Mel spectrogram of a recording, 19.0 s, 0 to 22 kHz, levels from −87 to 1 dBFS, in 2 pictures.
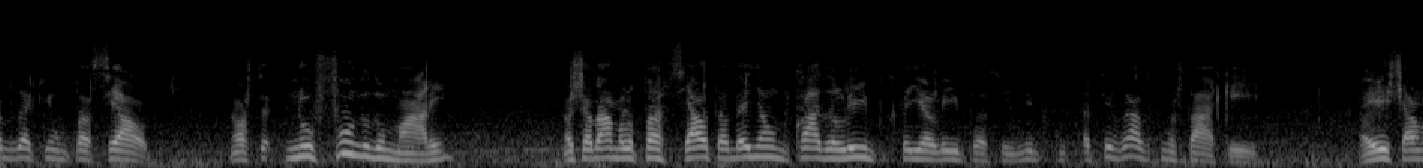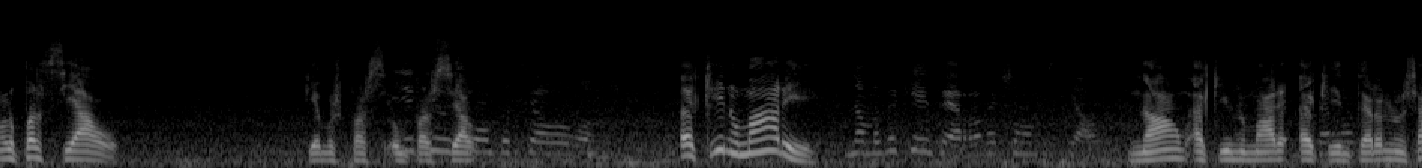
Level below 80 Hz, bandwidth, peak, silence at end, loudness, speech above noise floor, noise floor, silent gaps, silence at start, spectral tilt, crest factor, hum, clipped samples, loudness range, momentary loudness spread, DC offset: -70 dBFS; 9.6 kHz; -26 dBFS; 0 s; -44 LUFS; 22 dB; -65 dBFS; none; 0 s; -7.5 dB/octave; 18 dB; none; under 0.1%; 6 LU; 20 LU; under 0.1%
